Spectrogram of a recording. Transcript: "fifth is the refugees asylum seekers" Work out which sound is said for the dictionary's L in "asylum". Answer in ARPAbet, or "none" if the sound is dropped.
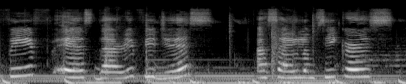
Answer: L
